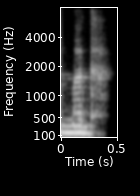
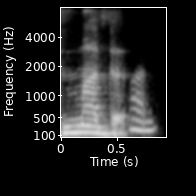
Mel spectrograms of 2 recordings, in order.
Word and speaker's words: mad: it becomes right so it is not mad it is mother mother right and then jeeves okay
